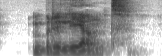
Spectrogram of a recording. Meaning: diamond (gemstone)
- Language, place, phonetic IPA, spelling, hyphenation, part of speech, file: Azerbaijani, Baku, [bɾɪljɑnt], brilyant, bril‧yant, noun, LL-Q9292 (aze)-brilyant.wav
